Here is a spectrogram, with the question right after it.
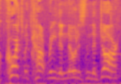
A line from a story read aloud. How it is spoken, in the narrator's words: Sam shouted back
